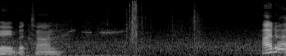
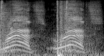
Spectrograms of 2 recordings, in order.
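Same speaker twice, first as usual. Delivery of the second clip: much higher, louder yelled warning; alarmed shout; 12 dB louder than usual. Real, not acted. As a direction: yell it out in fright. Spotting rats.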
